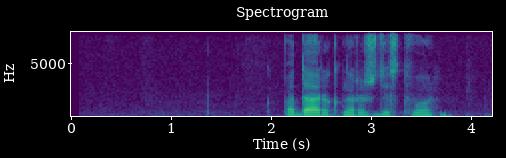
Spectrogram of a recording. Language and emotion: Russian, neutral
